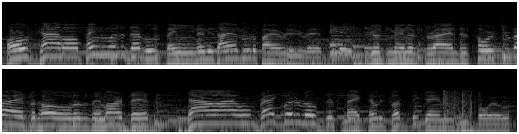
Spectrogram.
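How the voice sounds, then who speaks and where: A man's voice: sits high, expressive, a little slow. An American man performing a western novelty song as a singer in a group, on vintage AM radio. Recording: tinny old AM radio, loud guitar behind.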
